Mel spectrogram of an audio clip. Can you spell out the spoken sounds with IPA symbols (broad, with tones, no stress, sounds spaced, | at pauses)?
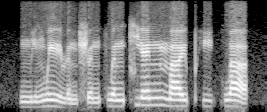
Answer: m i˧˥ n̪ w e˥˩ ɪ̯ ɻ ə̰˨˩ n ʂ ə˧˥ n f w ə˥ n t͡ɕ j ɛ˥ n m a˥ ɪ̯ pʰ i˥˧ k w ä˥˩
